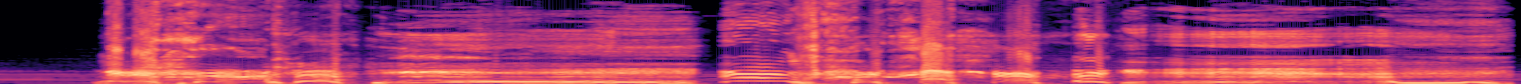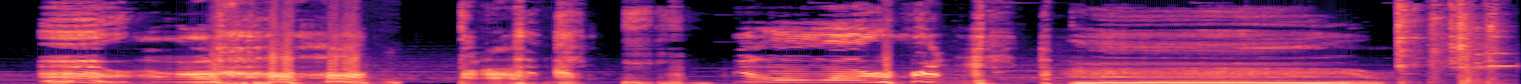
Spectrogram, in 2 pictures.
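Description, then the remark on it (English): A poisoned man chokes and coughs, with strained groans, rasping gasps and hacking bursts tumbling over one another, loud and nearly continuous, growing more desperate toward the end. “His coughs and gasps grew louder.”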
